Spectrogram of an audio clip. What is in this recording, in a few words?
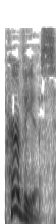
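"pervious", British English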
